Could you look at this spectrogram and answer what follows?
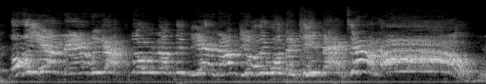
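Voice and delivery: very high, shouted fake war tale; wild mock veteran yelling; hammed-up war story. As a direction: blast the tall tale for a reaction. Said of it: "I had to give him what he wanted".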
